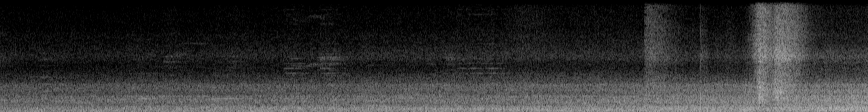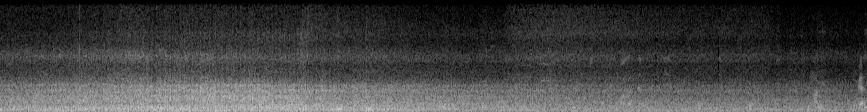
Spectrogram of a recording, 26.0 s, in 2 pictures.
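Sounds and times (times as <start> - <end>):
diesel locomotive engine: 0.0 - 26.0
train wheels on rails: 7.6 - 26.0
short sharp hiss: 9.7 - 10.2, 11.2 - 12.2.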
